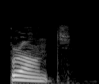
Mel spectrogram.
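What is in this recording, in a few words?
"branch", British English; Time, history; Thời gian, lịch sử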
